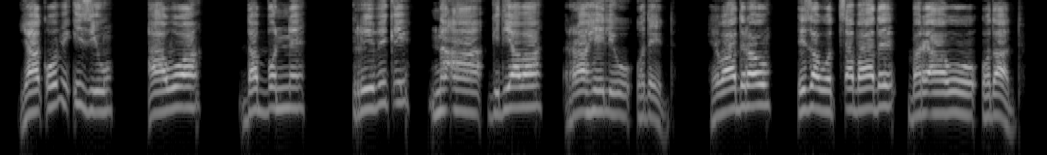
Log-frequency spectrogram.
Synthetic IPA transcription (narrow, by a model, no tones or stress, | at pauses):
jaːkʼo̞ːbɪʔɪzɪʊ | ʔaːwɔwaː | d̪ɐbːɔnːɛ | ɾiːbɪkʼɪ | nɐʔaːɡɪd̪ɪjaːwaː | ɾaːɦeːlɪʊɔd̪e̞ːd̪ːɐ | hɛwaːd̪ɪɾɐw | ɪzɐwɔt͡sʼːɐbaːd̪ɛ | bɐɾɛaːwoːɔd̪aːd̪ɐ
